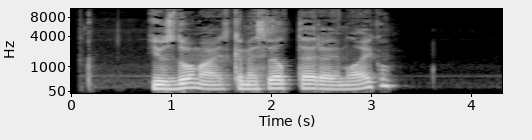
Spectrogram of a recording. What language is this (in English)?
Latvian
